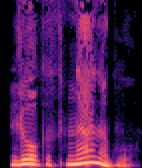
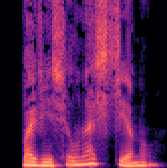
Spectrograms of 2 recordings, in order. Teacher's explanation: Ударение падает на предлог во фразе с переносным смыслом. · Shown in: first take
